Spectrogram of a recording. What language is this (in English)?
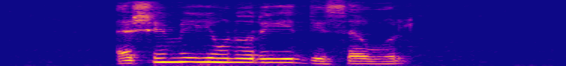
Kabyle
